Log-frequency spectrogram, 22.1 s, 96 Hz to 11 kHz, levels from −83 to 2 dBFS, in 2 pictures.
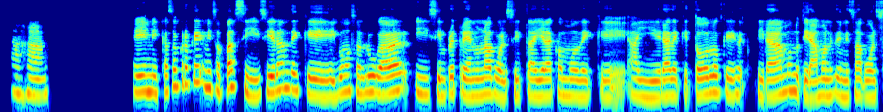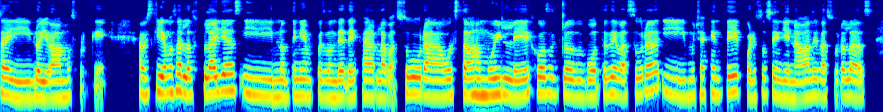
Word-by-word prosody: Ajá. 205 -3 -3 1.1
En 225 0 +3
mi 220 -1 0
caso, 230 +6 0
creo 320 0 0
que 340 0 +3
mis 270 -2 +2
papás 255 +4 +3
sí, 195 -6 -2
si 220 +2 +2
eran 250 +4 +2
de 245 -1 0
que 190 -3 +2
íbamos 225 +5 -2
a 220 - 0
un 210 - -4
lugar 225 +2 +4
y 205 -2 -5
siempre 205 +1 -1
traían 195 -3 +2
una 205 +2 +2
bolsita. 190 -1 -1
Y 190 - 0
era 190 0 +3
como 195 -2 -2
de 185 0 -2
que, 180 - -5
ahí 185 -3 -1
era 185 +1 +3
de 195 -1 0
que, 185 - -6
todo 200 +2 +2
lo 220 +1 +3
que 200 -2 -2
tirábamos, 195 +5 +2
lo 225 - +1
tirábamos 185 +1 +1
en 195 -2 -2
esa 195 +2 -2
bolsa, 185 +3 +1
y 175 -2 -1
lo 185 +1 +1
llevábamos. 180 +2 -1
Porque - - -10 0.4
a 210 - +1
veces 205 +1 -5
que 230 - 0
íbamos 220 +2 +3
a 240 - +6
las 200 -2 +1
playas 230 +4 +3
y 200 -3 -4
no 185 0 -4
tenían, 195 -1 -2
pues, 190 0 -6
donde 180 0 0
dejar 185 +1 -1
la 180 -1 -1
basura, 200 -3 0
o 190 - 0
estaban 200 0 +1
muy 200 +1 +2
lejos 200 +2 +1 0.2
los 190 -2 -1
botes 185 +2 -2
de 210 - +3
basura, 205 +6 0
y 200 -6 -5
mucha 195 +2 -6
gente 220 +2 0
por 190 - -3
eso 185 +3 -8
se 200 -1 -2
llenaba 180 0 -1
de 195 - -3
basura 180 0 -4
las 190 -1 -2
200 Hz, 210 wpm, -21 LUFS, 185-215 Hz, 1.1 s, a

